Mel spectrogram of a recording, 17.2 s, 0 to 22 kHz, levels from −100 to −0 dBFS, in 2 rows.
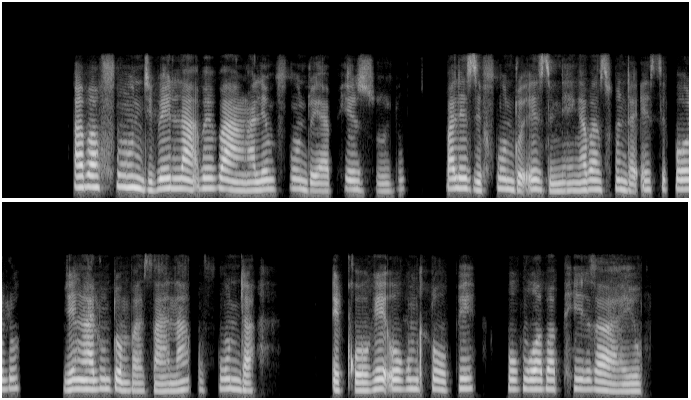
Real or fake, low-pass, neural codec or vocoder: fake; 7.2 kHz; vocoder, 22.05 kHz, 80 mel bands, WaveNeXt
